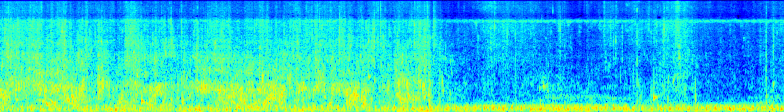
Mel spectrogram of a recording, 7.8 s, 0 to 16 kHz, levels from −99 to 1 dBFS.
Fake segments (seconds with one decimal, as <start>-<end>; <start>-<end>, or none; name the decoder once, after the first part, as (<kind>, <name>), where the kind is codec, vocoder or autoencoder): none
